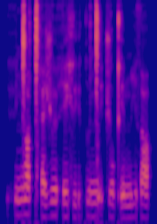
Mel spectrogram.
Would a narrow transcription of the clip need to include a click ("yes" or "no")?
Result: yes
